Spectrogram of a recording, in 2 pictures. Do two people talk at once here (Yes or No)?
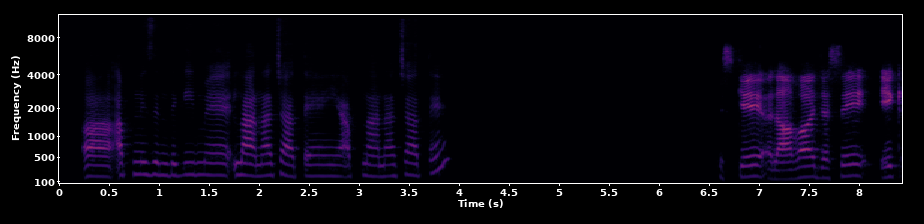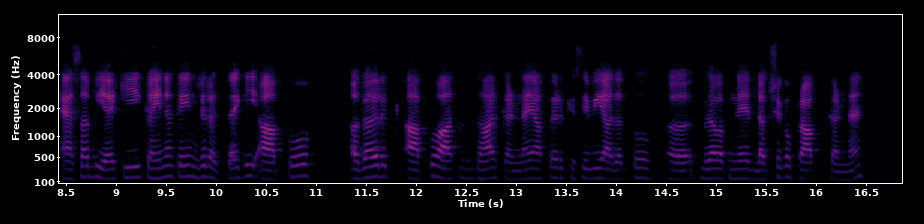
No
